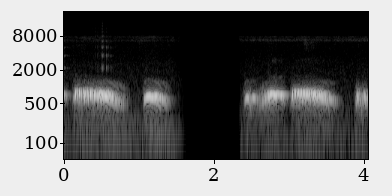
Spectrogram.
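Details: Spotted dove cooing vigorously, a recording for bird luring and song training: a long, warm falling coo and a shorter one, then silence, then a rising note leading into another extended coo.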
